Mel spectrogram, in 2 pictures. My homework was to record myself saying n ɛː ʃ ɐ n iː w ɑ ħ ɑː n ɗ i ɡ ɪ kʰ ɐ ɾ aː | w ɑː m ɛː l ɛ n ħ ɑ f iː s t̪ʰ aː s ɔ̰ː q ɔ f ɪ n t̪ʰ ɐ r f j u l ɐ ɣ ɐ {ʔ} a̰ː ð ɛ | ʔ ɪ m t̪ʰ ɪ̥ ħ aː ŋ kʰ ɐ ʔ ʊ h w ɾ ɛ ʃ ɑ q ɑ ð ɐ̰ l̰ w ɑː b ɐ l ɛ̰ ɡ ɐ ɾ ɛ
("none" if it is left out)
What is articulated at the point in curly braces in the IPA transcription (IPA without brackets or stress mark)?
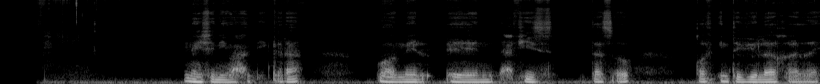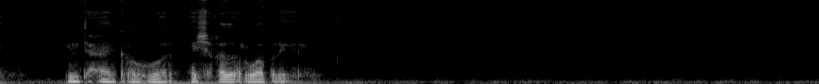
q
